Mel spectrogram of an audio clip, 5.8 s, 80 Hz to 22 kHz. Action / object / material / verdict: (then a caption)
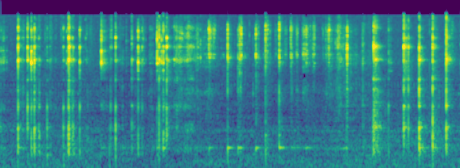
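tap / glass Christmas tree topper / glass / none. A shiny gold, spire-shaped glass Christmas tree topper with a ball-shaped base, about 20 cm long, is held in the hand in front of a fake Christmas tree and tapped and handled with the fingertips and nails. The result is a quick, uneven series of bright, high glassy clinks and ticks that die away almost at once, with a faint low hum under some taps.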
